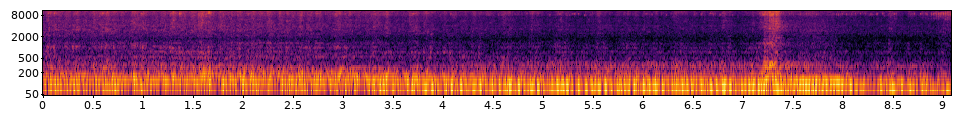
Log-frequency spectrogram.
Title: LS454 Rough Idle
